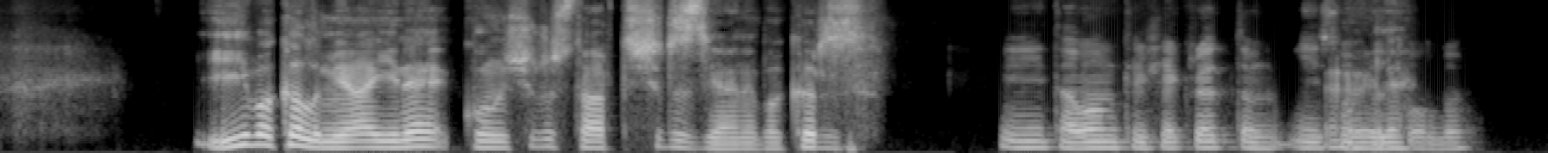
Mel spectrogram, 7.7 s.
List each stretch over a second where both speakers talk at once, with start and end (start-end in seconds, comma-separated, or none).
none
